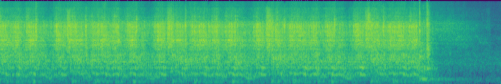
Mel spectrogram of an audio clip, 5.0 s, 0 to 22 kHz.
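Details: 1968 Ford LTD, unstarted for over 35 years, with carburetor fuel trouble, cranked during a spark tester check that shows spark: steady starter churn for about four seconds that never fires; cranks but won't start.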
